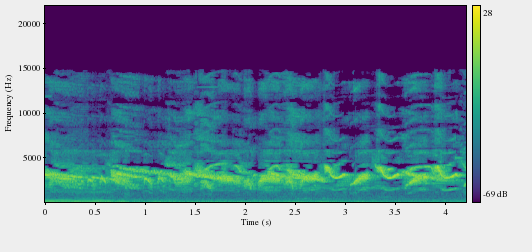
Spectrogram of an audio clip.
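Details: Caged Chinese hwamei, a tame fighting bird that sings while its cage is hand-carried and shaken, pouring out a loud, continuous warbled song of rapid rising and falling whistles with faint low room hum beneath.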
